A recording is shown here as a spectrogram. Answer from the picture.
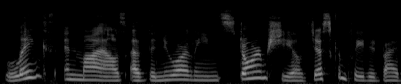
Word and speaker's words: New Orleans: And as I'd like to see New Orleans, it's not New Orleans, it's New Orleans. New Orleans. Got to say it like you're there, right?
